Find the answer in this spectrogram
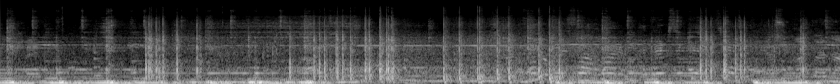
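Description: Aerial fireworks bursting and crackling in rapid succession, over loud music with a heavy bass and held tones.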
